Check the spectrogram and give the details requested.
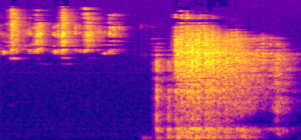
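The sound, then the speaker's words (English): Dice rattle briefly in a hand or cup, then are tossed onto a hard surface and clatter loudly as they tumble and settle, with no talking. “Remember, you only roll the dice that were not sixes.”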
